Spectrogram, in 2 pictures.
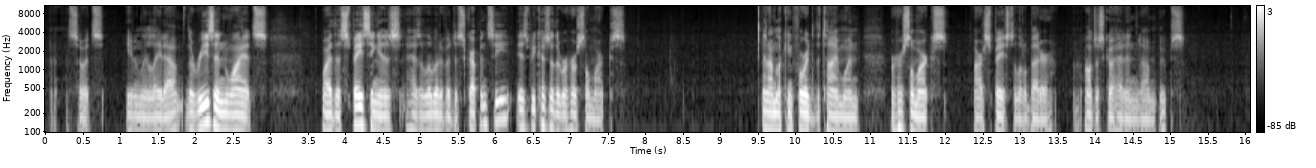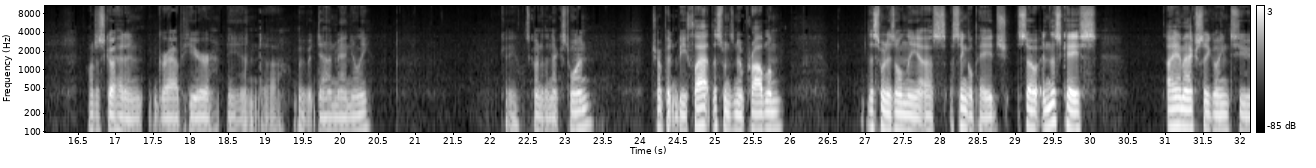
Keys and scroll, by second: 15.3 Escape, 15.8 ctrl+z, 18.8 ctrl+alt+Down, 21.1 ctrl+alt+Down, 22.3 alt+shift+], 23.7 alt+x.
